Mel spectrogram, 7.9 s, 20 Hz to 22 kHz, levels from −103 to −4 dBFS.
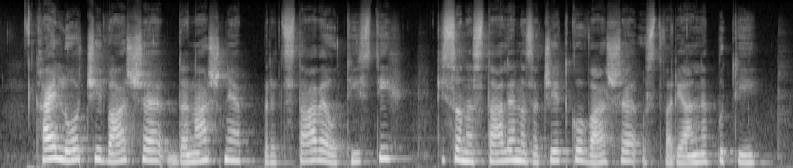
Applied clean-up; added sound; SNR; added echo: none; none; none; none.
